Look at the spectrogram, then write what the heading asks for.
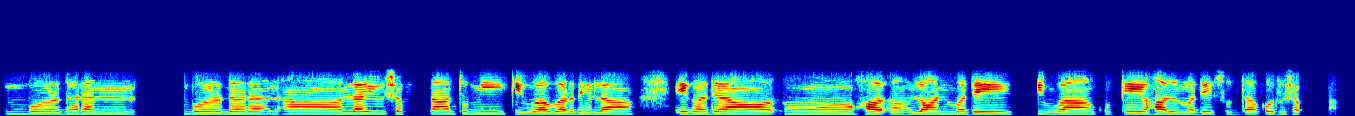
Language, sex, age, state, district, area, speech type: Marathi, female, 18-30, Maharashtra, Thane, rural, conversation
